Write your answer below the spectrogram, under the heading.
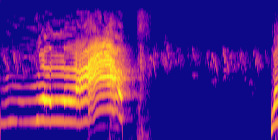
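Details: Enraged female domestic cat Jasper gives a long steady yowl that swells and breaks into a harsh, rough squall before fading, then a brief rising cry starts at the very end.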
